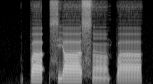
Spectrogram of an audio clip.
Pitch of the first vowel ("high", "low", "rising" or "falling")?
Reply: high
